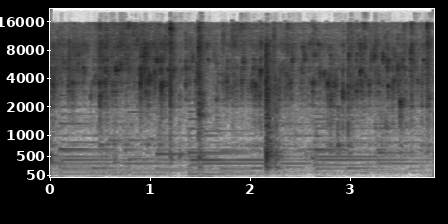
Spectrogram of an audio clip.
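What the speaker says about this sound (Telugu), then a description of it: "ముందు ఇందులో పచ్చిమిర్చి చీలికలు వేసుకోవాలి" Slit green chillies fry in a generous amount of oil for a fish curry, making a close, steady sizzle with bubbling spatter and a brief louder burst partway through, with no talking.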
